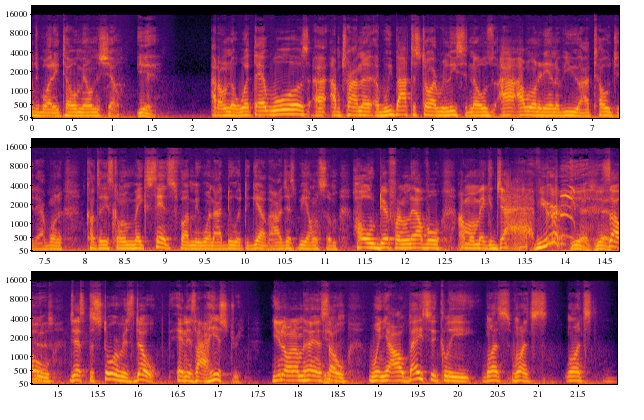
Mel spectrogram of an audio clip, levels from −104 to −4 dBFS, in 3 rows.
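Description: Nothing stood out as a technical problem at any point while listening to this recording.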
